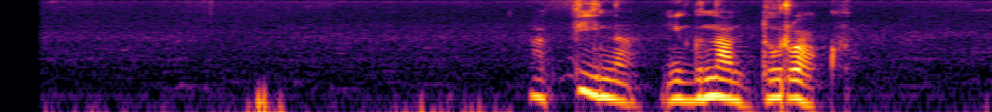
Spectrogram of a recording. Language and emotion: Russian, angry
